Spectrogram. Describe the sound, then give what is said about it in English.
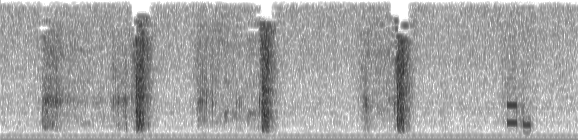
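A radio repeater beep on the TechNet radio net: two short, pitched tones sound near the end, after several bursts of static over a steady low hum on a band-limited radio channel. “Wait for the beep, and a little bit longer,”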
